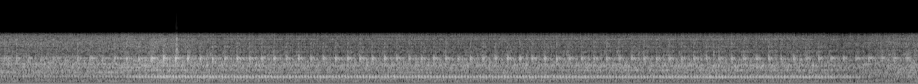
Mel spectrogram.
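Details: Kia Spectra 1.6 at steady cold idle: regular light tapping around 160 per minute over the engine; knock present, cause undetermined.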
